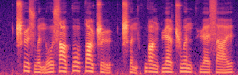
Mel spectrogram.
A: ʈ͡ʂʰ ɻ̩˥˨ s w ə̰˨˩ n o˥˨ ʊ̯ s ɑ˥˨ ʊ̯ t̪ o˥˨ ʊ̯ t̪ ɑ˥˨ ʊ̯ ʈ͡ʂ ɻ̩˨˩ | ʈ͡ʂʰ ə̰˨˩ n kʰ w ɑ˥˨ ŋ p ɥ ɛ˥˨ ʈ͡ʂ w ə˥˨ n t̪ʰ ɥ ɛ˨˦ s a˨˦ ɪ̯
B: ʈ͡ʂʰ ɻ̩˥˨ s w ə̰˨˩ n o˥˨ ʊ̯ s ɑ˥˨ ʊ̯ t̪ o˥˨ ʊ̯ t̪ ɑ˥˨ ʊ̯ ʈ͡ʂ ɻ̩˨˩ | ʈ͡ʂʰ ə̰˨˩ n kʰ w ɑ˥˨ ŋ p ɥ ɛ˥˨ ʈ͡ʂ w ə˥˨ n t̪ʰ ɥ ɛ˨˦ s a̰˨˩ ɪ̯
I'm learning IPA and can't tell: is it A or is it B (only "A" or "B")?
A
